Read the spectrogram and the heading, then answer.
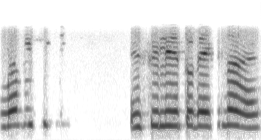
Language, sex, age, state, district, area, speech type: Hindi, female, 18-30, Madhya Pradesh, Betul, rural, conversation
